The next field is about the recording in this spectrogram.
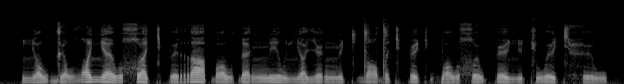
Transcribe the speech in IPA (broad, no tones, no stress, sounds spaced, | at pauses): ʎ ɔ w ɡ ɨ w ðˤ i ʎ ɛ w χʷ a c p ɨ r a ɓ ɔ w ɗ ɛ ŋ͡m i w ʎ ʌ j ʏ ŋ͡m ʏ c d ɔ dˤ i c p ʏ c ɡ͡b ɔ w χʷ ɨ w p ʏ ʎ ʏ c w ɨ c h ɨ w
